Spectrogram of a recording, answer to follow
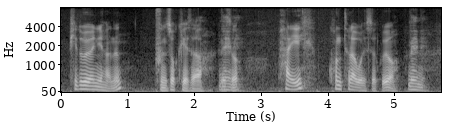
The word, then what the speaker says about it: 파이퀀트: 파이 퀀트라고 했었고요. 네네. 또 이게 프랑스어로 삐깡이라고 읽히고 있는데 네네.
